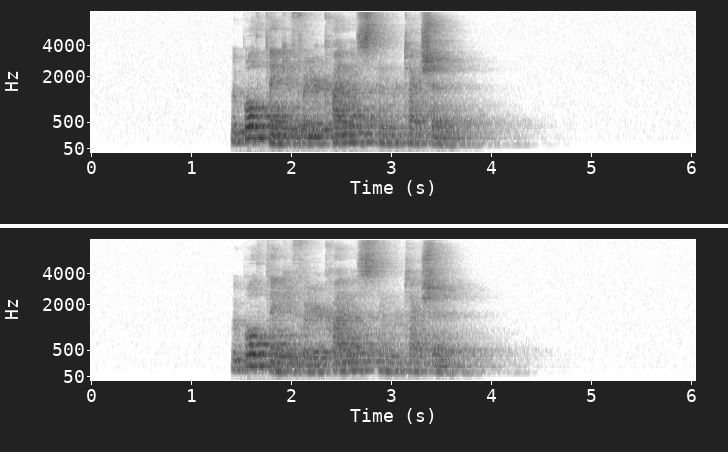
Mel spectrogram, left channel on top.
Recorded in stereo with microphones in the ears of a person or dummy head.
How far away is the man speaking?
About 0.6 m.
